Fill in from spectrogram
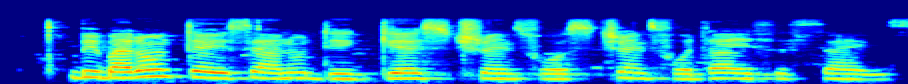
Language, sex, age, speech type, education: Nigerian Pidgin, female, 15-29, spontaneous, tertiary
